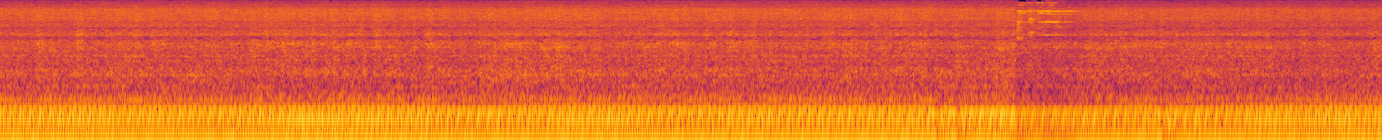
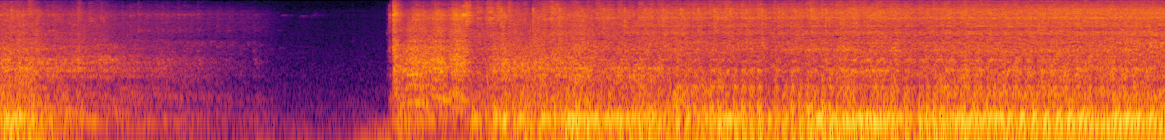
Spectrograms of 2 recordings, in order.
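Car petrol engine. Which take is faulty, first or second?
first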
